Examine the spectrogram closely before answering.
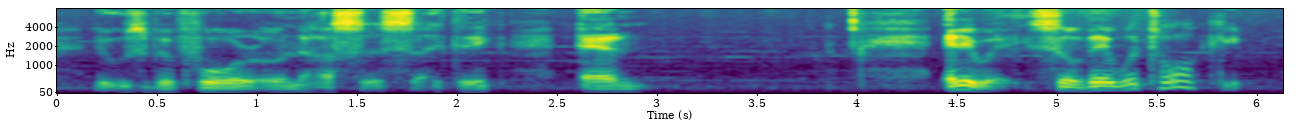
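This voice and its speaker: Music plays behind a man speaking at a fairly slow pace. His pitch is very deep and low. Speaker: actor. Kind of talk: spoken voice message, anecdote. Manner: slow, halting.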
